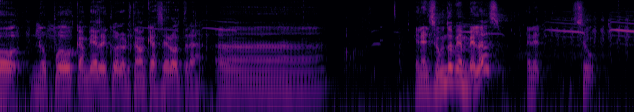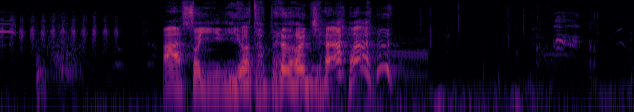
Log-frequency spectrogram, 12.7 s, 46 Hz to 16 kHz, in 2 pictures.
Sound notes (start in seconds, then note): 6.7 barrel opens; 8.7 laughs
